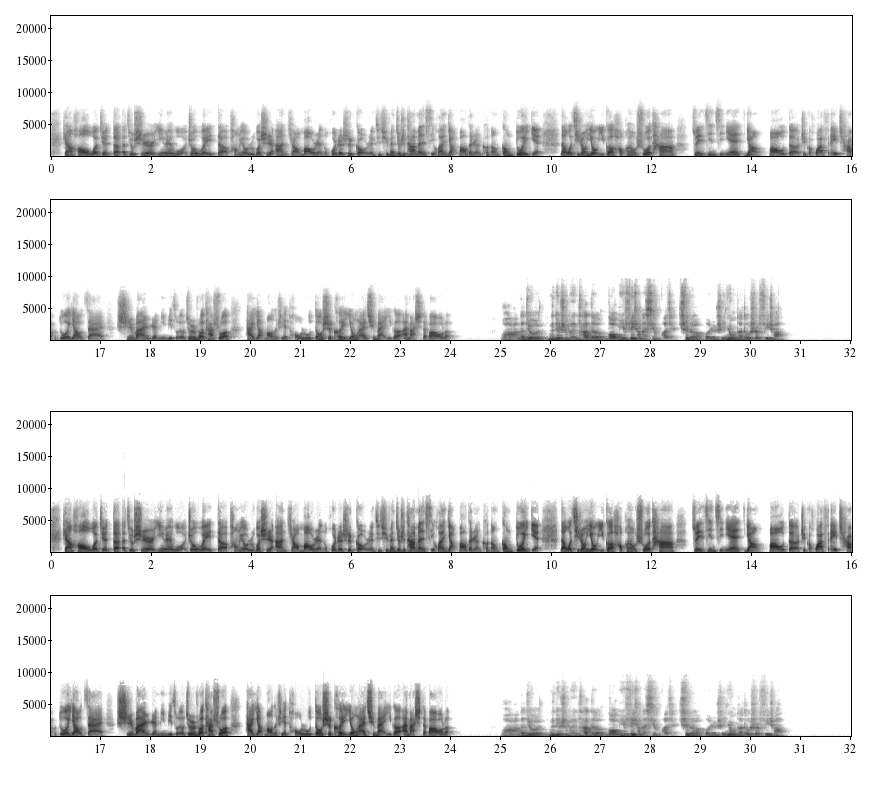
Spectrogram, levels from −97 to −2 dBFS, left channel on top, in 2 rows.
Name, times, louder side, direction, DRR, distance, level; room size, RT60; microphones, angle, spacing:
voice 1, 0.0-17.1 17.4-24.0, right 6 dB, 45° right, 0.4 m, -27 dB
voice 2, 25.0-30.6, left 1 dB, 60° left, 1.9 m, -35 dB
10.0 x 3.7 x 3.2 m
head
